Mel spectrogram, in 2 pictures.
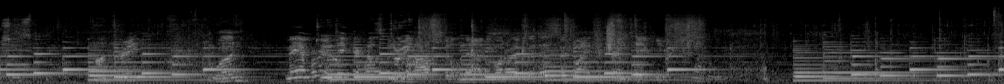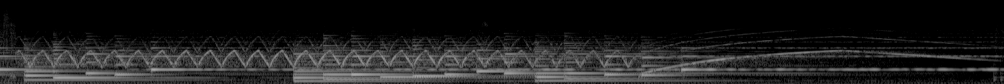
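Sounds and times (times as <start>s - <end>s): synthesizer background music: 8.0s - 20.0s
ambulance siren: 9.3s - 20.0s.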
